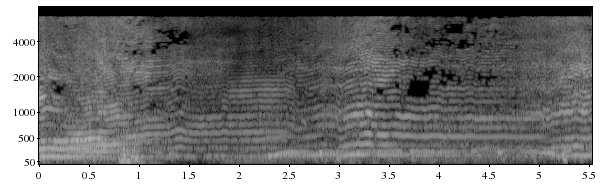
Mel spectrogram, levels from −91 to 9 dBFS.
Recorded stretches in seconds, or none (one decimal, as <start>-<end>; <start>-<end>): 0.0-1.5; 2.2-4.8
